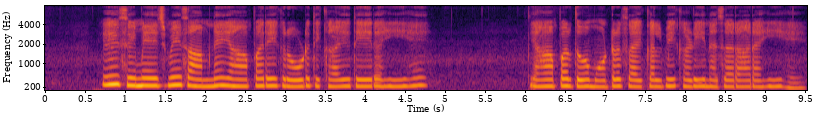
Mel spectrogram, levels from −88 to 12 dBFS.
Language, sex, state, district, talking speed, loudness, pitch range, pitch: Hindi, female, Rajasthan, Jaipur, 140 wpm, -14 LUFS, 225-245 Hz, 230 Hz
